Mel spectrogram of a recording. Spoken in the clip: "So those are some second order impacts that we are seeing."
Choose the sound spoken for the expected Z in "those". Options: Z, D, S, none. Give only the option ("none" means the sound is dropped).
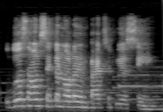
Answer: none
